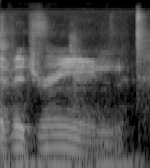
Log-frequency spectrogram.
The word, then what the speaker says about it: Vidrine: Today we've got Dustin Vidrine. Am I pronouncing that correct? Perfect. All right, Vidrine.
